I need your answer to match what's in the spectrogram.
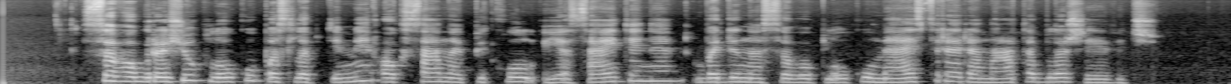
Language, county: Lithuanian, Vilnius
